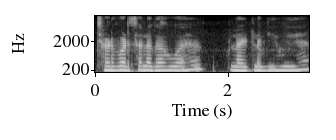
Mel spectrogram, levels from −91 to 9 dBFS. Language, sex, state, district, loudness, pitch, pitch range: Hindi, female, Uttarakhand, Uttarkashi, -14 LUFS, 195 Hz, 195-205 Hz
